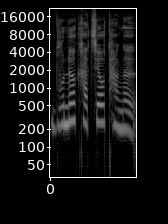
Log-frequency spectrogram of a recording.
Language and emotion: Bodo, neutral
